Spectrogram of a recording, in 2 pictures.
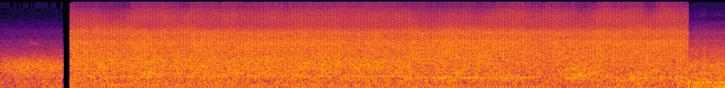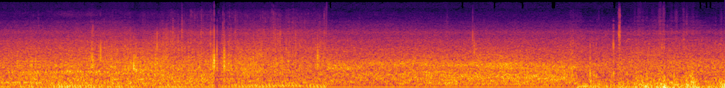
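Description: A dark green Lamborghini LM idling somewhere in Utah: a steady, loud engine rumble under broadband wind-like noise that eases partway through while the low idle carries on, with a few faint knocks and clicks.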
